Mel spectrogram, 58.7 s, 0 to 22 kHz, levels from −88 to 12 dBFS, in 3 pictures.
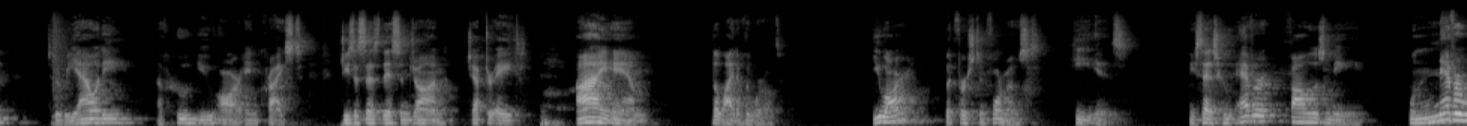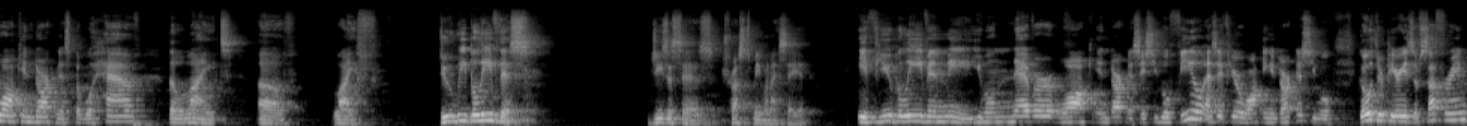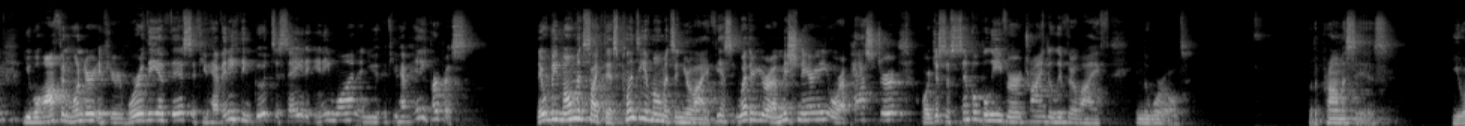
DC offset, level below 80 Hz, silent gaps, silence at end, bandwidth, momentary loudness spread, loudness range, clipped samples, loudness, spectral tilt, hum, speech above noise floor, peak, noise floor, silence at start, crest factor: under 0.1%; -58 dBFS; none; 0 s; 15.5 kHz; 17 LU; 10 LU; under 0.1%; -25 LUFS; -5 dB/octave; none; over 65 dB; -4 dBFS; under -90 dBFS; 0 s; 22 dB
